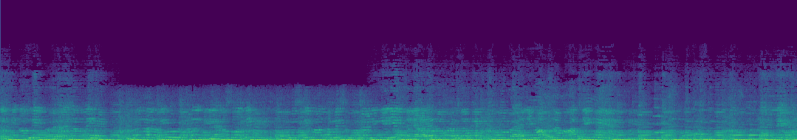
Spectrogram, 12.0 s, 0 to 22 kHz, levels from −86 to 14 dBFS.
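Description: From 1.4 to 5.8 s, digital radio blending to analogue: the FM fallback drops level about 2 dB and adds faint hiss.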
